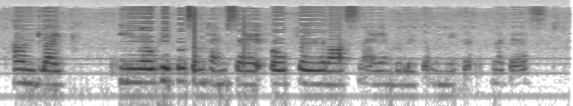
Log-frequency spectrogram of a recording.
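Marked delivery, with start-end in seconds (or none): none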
